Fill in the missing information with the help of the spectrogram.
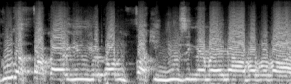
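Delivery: high-pitched mock phone tirade; imitated angry screaming. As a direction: mimic the screaming boyfriend, trailing into blah-blah. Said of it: "Like, screaming at me".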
